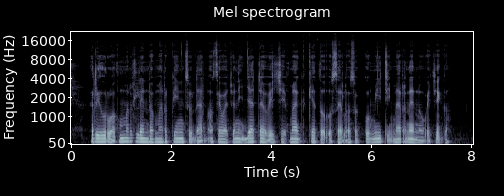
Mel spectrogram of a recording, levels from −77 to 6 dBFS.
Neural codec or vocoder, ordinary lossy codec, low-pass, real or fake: none; none; none; real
